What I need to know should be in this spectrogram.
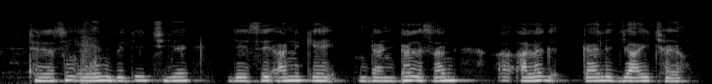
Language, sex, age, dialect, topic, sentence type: Maithili, male, 18-24, Eastern / Thethi, agriculture, statement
